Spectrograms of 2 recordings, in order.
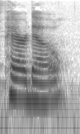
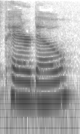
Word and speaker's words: peridot: I think it's peridot. Like, it looks like peridot, but I think it's peridot. Like, it's a silent T.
